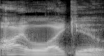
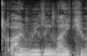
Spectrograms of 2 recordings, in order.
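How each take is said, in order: First: It is said boldly and manly. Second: It is said shyly and coyly.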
